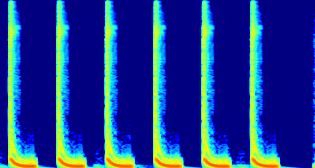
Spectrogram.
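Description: Six big, hard-hitting kick drum hits tuned to G sharp for a house track, evenly spaced about half a second apart, each a loud deep boom with a sharp attack and quick decay, alone with no voices.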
